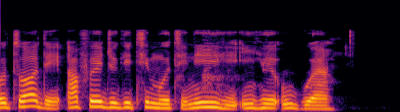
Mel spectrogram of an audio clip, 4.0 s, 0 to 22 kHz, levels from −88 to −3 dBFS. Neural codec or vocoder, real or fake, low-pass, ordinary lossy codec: none; real; 7.2 kHz; none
